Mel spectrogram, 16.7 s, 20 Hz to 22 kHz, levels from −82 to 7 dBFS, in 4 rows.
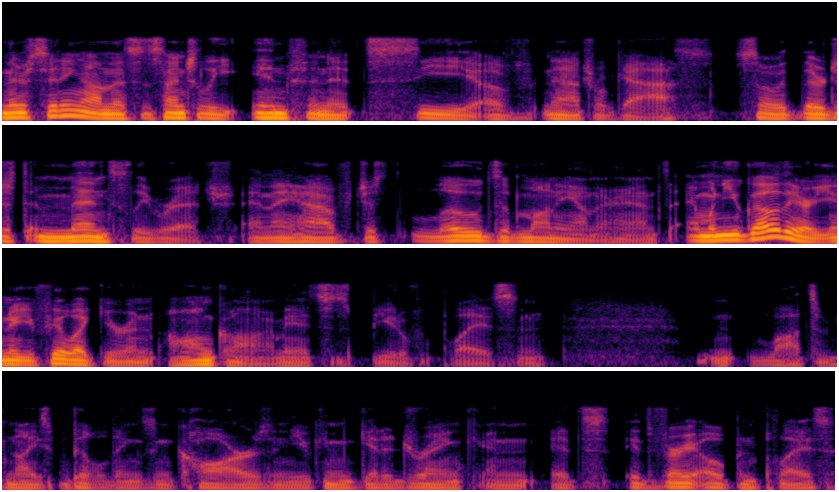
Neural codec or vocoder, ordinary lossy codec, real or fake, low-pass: none; Opus, 24 kbps; real; 7.2 kHz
